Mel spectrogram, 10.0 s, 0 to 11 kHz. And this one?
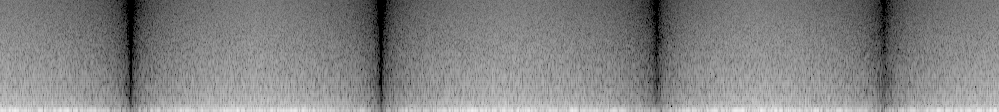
Brown noise generated with Cool Edit 96. Envelope effect applied.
